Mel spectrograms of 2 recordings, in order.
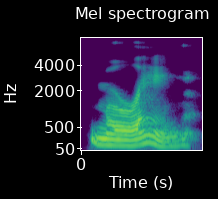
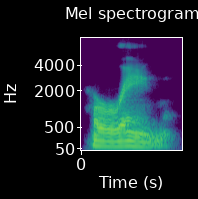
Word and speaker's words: meringue: We're going to use that sound. Mering. Mering. So there's no G. It's in your nose because you have the ng together here.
